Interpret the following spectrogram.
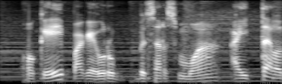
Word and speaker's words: itel: Itel bacanya, bukan Itil guys.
